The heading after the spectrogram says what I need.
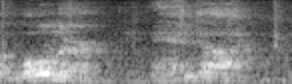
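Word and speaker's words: Mjölnir: is uh called a molner and uh it's spelled very weird it doesn't uh it's not phonetic it's M J O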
